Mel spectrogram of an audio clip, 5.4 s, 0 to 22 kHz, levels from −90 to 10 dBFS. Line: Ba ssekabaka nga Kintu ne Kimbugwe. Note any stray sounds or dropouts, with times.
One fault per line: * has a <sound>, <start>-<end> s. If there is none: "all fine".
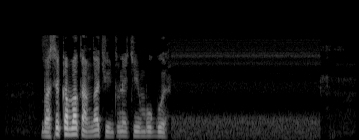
all fine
